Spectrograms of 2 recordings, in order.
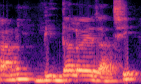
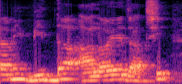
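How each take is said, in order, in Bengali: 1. বিদ্যা ও আলয় জোড়া লেগে একটি শব্দ হয়ে যায়। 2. বিদ্যা ও আলয় আলাদা শব্দ হিসেবে বলা হয়। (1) "বলতে খুব সহজ হচ্ছে" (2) "কথা বলাটা একটু কঠিন হয়ে যেত"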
